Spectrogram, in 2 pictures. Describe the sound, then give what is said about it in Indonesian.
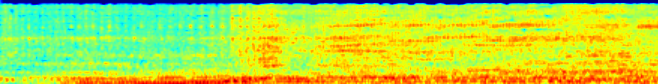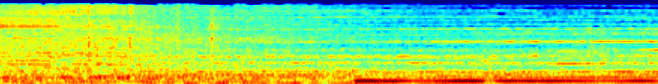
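Motorcycle engine during a ride, a continuous loud drone that shifts slightly in pitch, with no talk over it. “Akhirnya aku berangkat menggunakan sepeda motor untuk mengirimkan orderan ke apartemen itu.”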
